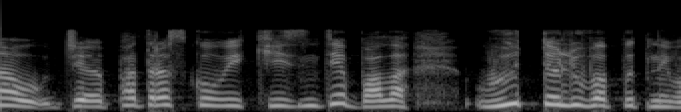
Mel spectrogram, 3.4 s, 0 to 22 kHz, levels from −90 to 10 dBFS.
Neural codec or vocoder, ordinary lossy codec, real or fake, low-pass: none; none; real; 7.2 kHz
